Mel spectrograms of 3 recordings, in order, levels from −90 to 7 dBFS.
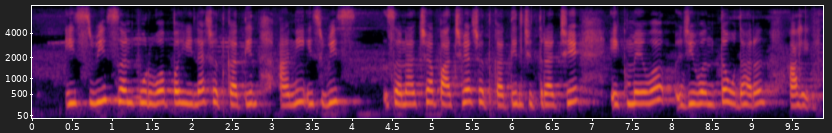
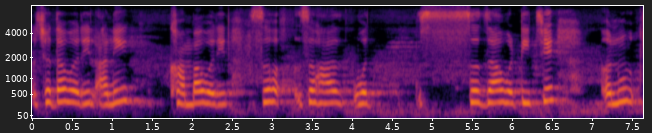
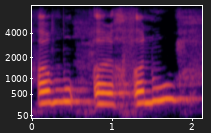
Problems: constant background noise, background conversations at intervals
